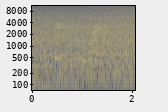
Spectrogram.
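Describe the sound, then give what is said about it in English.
Rain falls in a steady, even hiss with no breaks or distinct drops, a constant wash of sound filling the whole two seconds. “And thank you for the rain.”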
